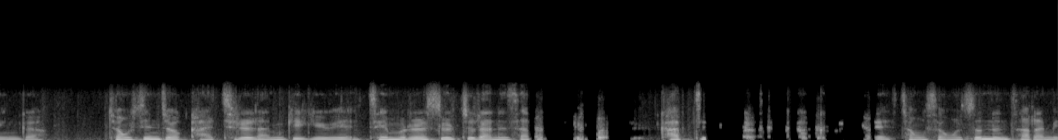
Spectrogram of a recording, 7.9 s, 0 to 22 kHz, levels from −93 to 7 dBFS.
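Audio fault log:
3.99–4.45 s and 5.24–6.77 s, speech suppressed in double talk: with both ends talking at once, the echo canceller likely could not tell the near talker from the loudspeaker echo, so it pulled everything down. The voice sinks by as much as some 40 dB, for about a third of a second in the first stretch and close to a second and a half in the second.
4.01–4.07 s, 4.30–4.84 s, 5.62–5.68 s and 6.06–6.19 s, other side's voice leaking through: the far talker, played on the device's loudspeaker, likely was not fully cancelled from the microphone, so a second voice slips into the recording. The first scrap sits far below the talker, around 20 dB down. The half-second stretch from 4.30 s is nearly as loud as the talker. The two short bursts after 5.6 s fall in between, roughly 15 dB down.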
